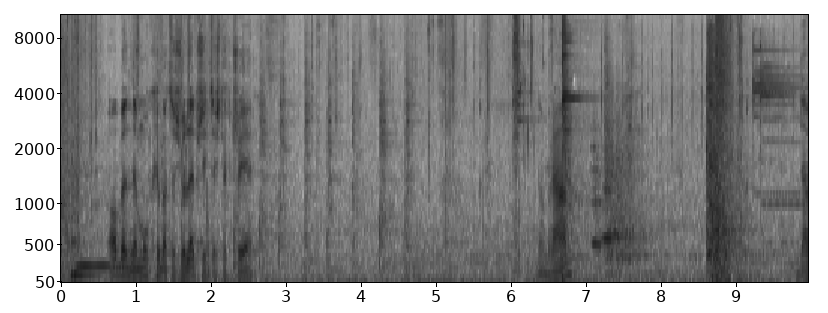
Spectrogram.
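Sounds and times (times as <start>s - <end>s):
quiet video game sounds: 0.0s - 9.9s
speech: 0.2s - 3.0s, 6.4s - 7.0s.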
